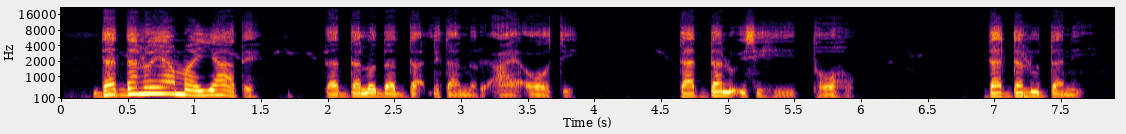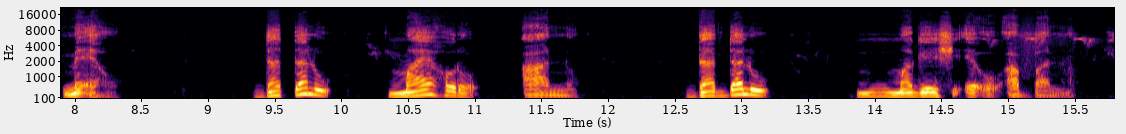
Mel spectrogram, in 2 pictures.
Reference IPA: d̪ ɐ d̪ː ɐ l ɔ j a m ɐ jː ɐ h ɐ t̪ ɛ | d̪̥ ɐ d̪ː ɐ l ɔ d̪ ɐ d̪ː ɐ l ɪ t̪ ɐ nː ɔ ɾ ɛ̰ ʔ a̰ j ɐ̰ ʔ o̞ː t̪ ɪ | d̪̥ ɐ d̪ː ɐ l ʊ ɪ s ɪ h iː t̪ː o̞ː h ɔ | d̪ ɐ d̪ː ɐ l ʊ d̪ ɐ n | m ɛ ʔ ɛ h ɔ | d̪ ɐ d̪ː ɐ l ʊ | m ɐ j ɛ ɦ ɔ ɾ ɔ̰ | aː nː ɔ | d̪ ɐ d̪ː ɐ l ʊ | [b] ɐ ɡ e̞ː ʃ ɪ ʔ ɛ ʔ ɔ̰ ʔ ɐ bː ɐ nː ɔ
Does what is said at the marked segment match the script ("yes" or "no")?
no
